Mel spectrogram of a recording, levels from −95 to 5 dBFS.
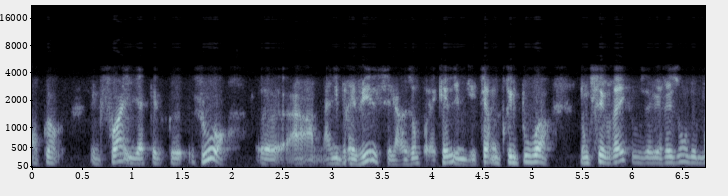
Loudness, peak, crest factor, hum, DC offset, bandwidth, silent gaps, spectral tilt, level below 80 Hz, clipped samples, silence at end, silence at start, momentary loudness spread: -25 LUFS; -4 dBFS; 22 dB; none; under 0.1%; 4.9 kHz; none; -8.5 dB/octave; -70 dBFS; under 0.1%; 0 s; 0 s; 9 LU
